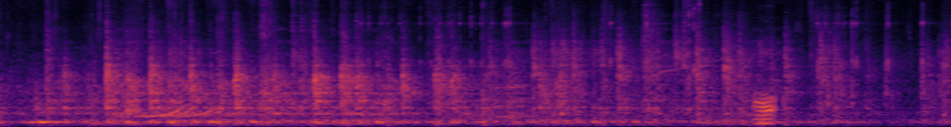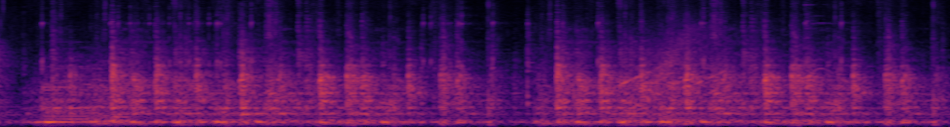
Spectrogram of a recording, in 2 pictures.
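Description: Voices talking and laughing over the irregular clicking and knocking of a hand-turned metal mixer working olive paste in a steel drum.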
